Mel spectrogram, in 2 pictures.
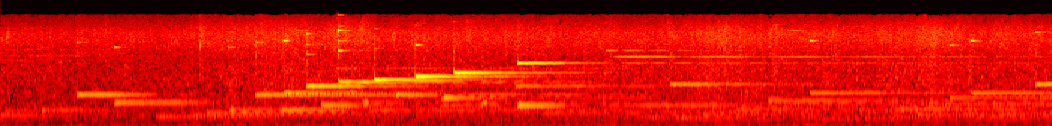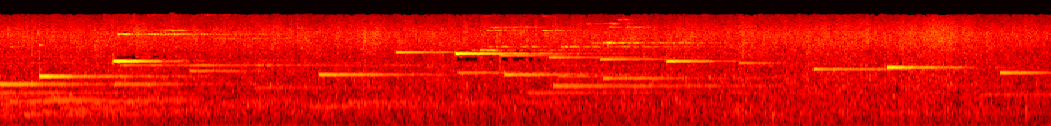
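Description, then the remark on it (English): A steady, soft hiss of light rain falls throughout, while a gentle melody of sustained, tinkling notes drifts over it. No one speaks. “Thanks to this chair, I'm actually enjoying this little rain.”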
